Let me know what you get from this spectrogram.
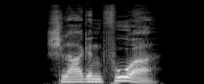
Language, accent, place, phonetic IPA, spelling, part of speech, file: German, Germany, Berlin, [ˌʃlaːɡn̩ ˈfoːɐ̯], schlagen vor, verb, De-schlagen vor.ogg
- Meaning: inflection of vorschlagen: 1. first/third-person plural present 2. first/third-person plural subjunctive I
